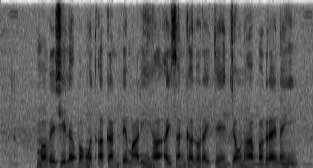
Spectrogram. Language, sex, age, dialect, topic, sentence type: Chhattisgarhi, male, 18-24, Western/Budati/Khatahi, agriculture, statement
